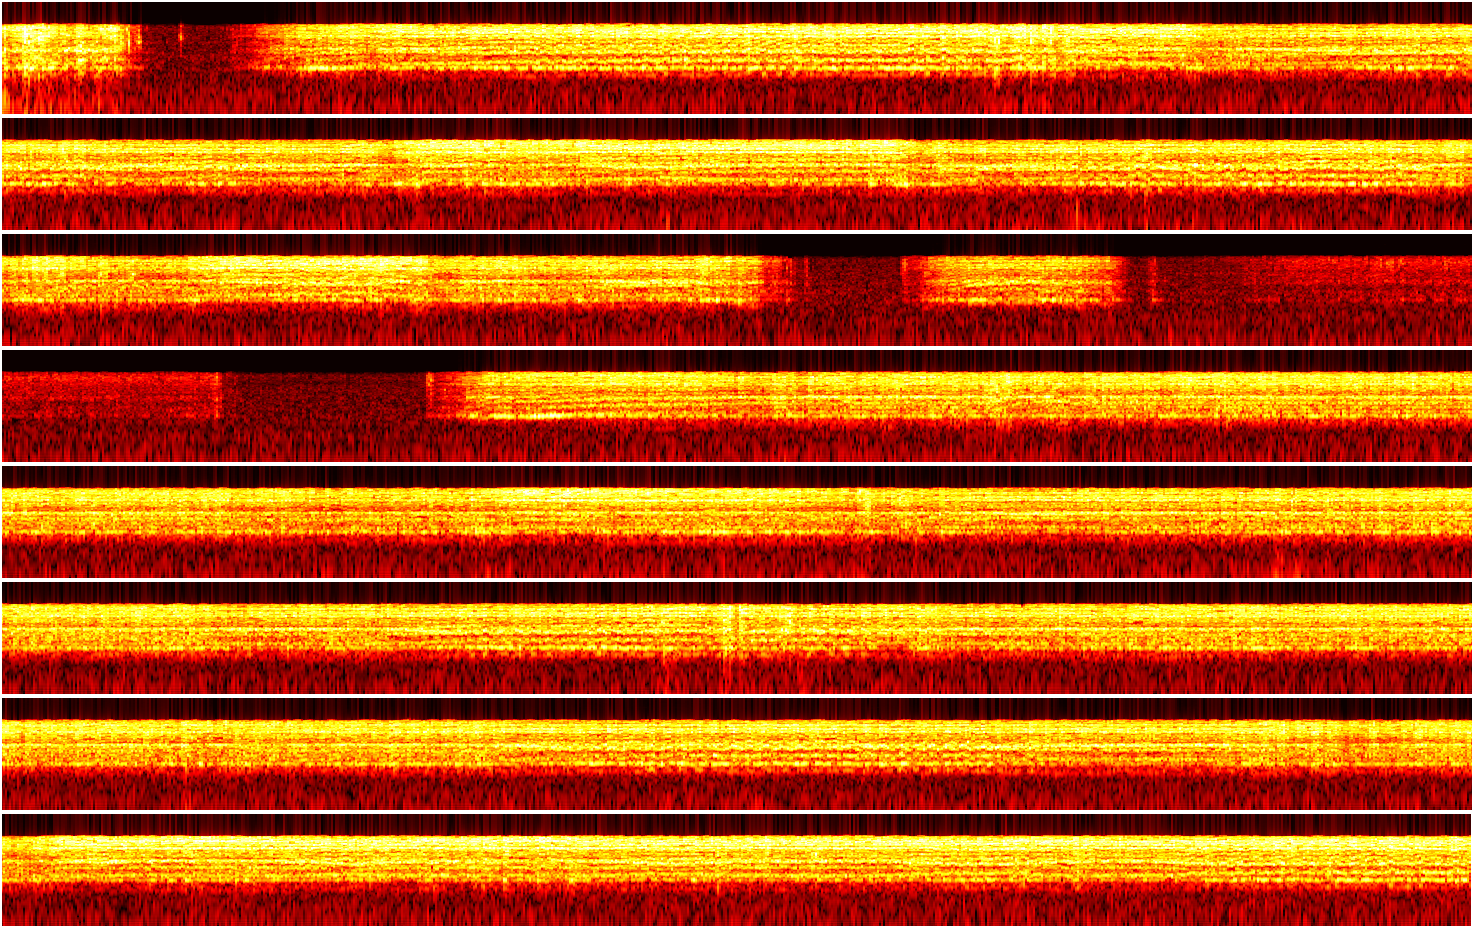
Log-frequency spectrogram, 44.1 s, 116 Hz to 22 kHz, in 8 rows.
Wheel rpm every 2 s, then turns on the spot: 110, 160, 160, 160, 160, 160, 140, 30, 10, 120, 160, 160, 160, 160, 160, 160, 160, 160, 160, 160, 160, 160.
14-18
